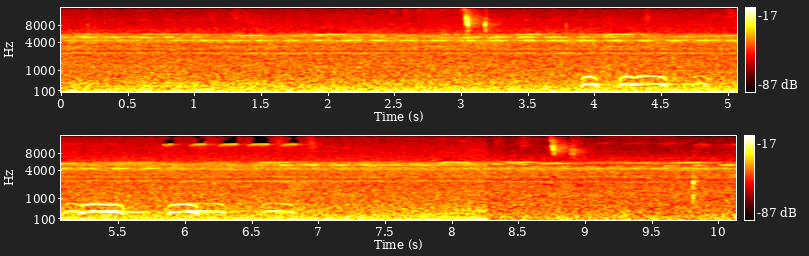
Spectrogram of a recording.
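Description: An owl hooting: a quick run of about six short, low hoots a few seconds in, faint against a steady high chirring of insects.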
